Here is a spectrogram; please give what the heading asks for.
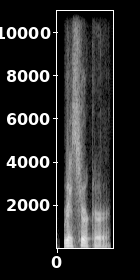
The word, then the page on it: ricercar: American English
